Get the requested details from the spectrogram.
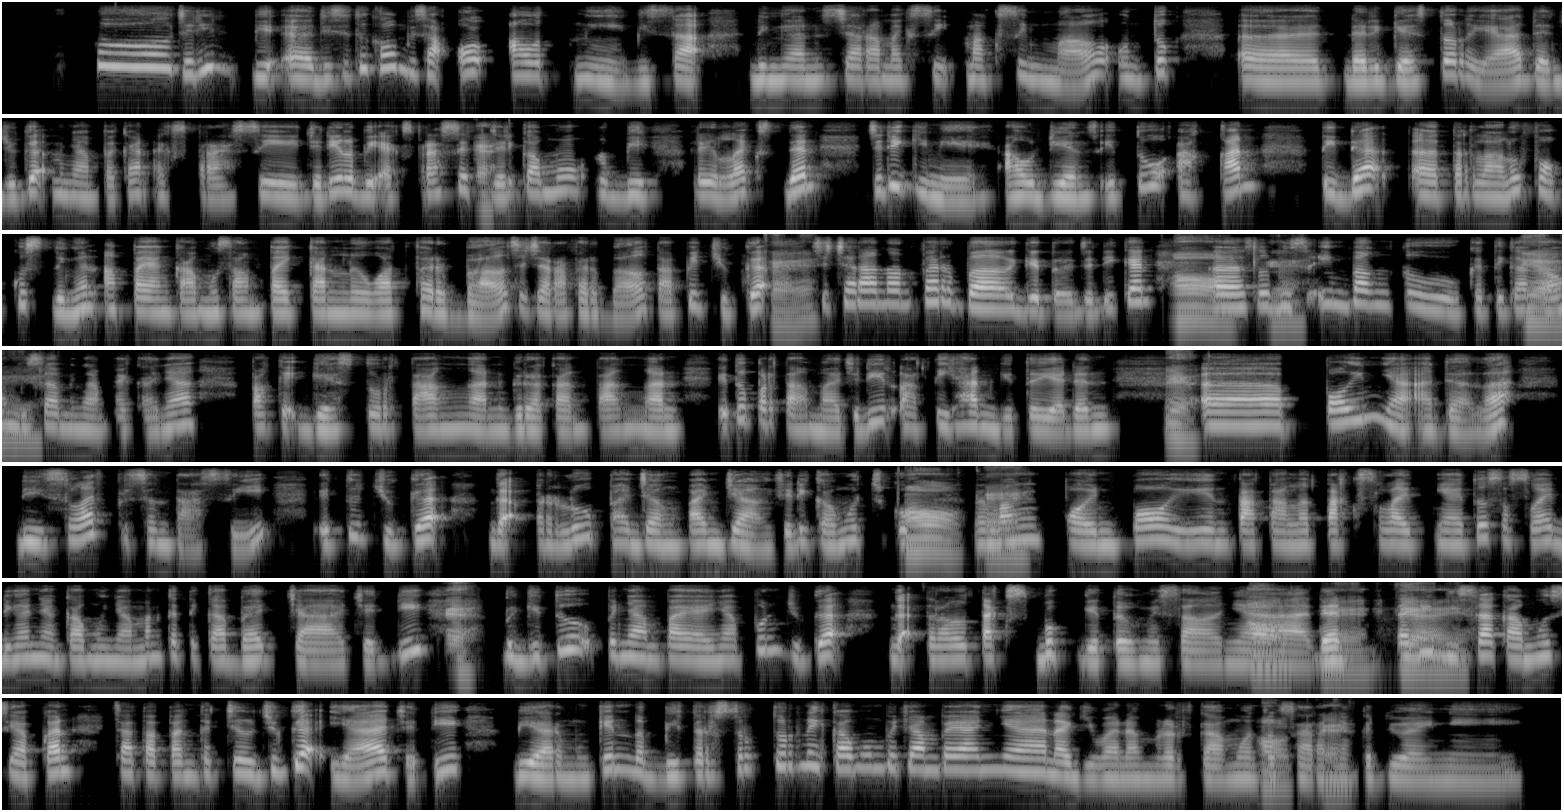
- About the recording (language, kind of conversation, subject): Indonesian, advice, Bagaimana cara mengatasi rasa gugup saat presentasi di depan orang lain?
- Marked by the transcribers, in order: in English: "all out"; tapping; in English: "di-slide"; in English: "slide-nya"; in English: "textbook"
